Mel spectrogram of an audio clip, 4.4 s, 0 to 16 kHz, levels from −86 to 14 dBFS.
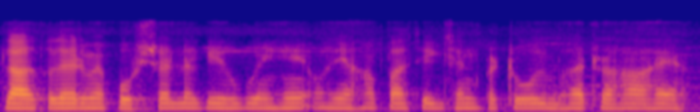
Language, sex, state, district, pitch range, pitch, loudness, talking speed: Hindi, male, Madhya Pradesh, Umaria, 150-155 Hz, 155 Hz, -24 LUFS, 220 wpm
